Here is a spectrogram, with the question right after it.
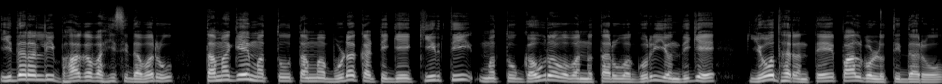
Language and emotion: Kannada, neutral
